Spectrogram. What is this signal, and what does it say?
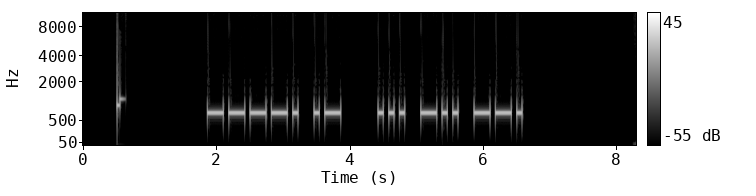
Morse code, heard as a keyed tone, about 15 wpm, 700 Hz. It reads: 9A SDG
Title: Field Day Exchanges Encore - 15wpm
